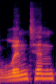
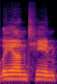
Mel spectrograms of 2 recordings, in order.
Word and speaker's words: Leontyne: show and i'm going to say it wrong lynton price leontyne leontyne oh my gosh that was terrible leontyne price thank you she was born today in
